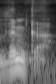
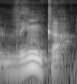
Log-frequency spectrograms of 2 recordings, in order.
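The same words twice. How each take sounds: First: The name does not begin with a V sound. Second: The name begins with a V sound.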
